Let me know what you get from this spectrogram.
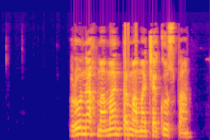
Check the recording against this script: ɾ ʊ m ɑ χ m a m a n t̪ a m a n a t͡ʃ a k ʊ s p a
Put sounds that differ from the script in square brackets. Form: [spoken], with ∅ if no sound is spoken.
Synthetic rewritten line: ɾ ʊ [n] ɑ χ m a m a n t̪ a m a [m] a t͡ʃ a k ʊ s p a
